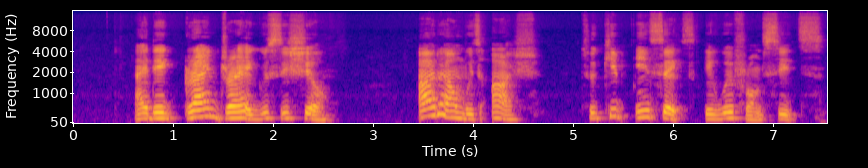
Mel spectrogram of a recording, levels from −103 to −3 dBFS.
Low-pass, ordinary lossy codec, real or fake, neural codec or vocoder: 14.4 kHz; none; fake; vocoder, 48 kHz, 128 mel bands, Vocos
